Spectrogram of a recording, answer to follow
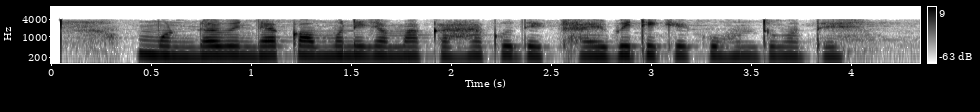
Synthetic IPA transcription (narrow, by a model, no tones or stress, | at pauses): muɳɖɔbindakɔmunid͡ʒɔmakaɦakud̪ekʰt̪ʰajbiʈikekuɦunt̪umat̪e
